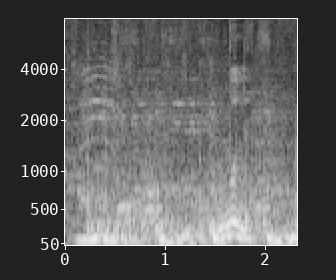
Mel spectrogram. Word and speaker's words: बुद्ध: गौतम बुद्ध ठीक है उच्चारण क्या है बुद्ध ये उच्चारण है ठीक है बुध देखिए लास्ट में ये दो-दो है तो इसका ये यहां भी दो-दो संयुक्त है ठीक है तो देखिए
